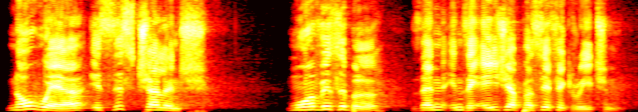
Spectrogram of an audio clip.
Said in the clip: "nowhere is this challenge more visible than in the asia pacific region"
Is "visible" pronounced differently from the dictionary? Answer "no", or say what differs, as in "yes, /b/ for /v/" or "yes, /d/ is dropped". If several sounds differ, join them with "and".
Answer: no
